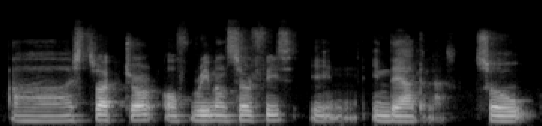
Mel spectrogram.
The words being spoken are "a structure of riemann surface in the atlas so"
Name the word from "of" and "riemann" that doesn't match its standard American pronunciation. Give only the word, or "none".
of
